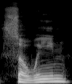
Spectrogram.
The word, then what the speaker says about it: Samhain: And Natasha herself is a pagan, and I learned how to properly pronounce Samhain, Samhain, I guess I should say, So, instead oh, of wow. Salmain.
